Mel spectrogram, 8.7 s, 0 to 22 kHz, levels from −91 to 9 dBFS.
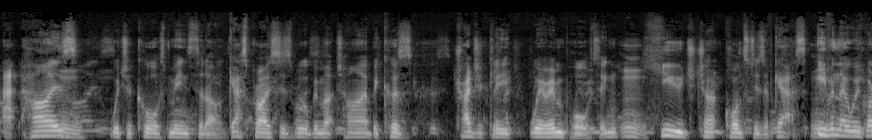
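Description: Throughout the speech, echo with no canceller repeats every phrase roughly 0.4 s later, about 20 dB quieter and thinner. It is a delayed separate copy, not reverberant smearing. At 1.94 s and again at 7.95 s, a gap between chunks drops in a 7 ms hole at 3 s chunk boundaries. Nothing is lost, unlike a dropout.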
